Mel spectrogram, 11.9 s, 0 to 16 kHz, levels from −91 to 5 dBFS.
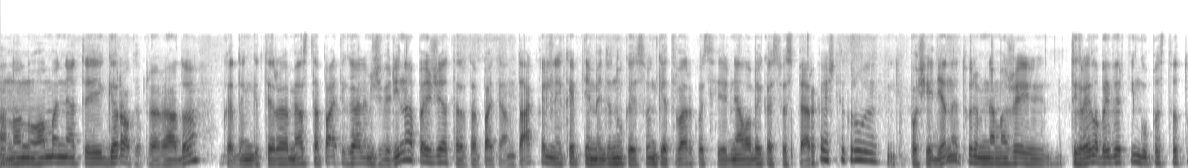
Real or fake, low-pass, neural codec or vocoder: real; 7.2 kHz; none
